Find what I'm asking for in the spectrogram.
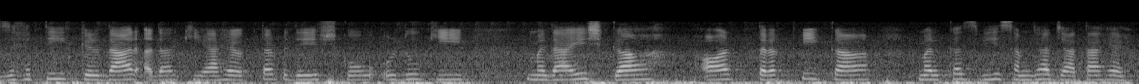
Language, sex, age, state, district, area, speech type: Urdu, female, 30-45, Uttar Pradesh, Rampur, urban, spontaneous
